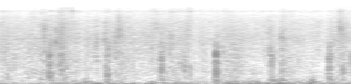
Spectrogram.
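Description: Footsteps of trail runners running on a rocky dirt trail, about three footfalls a second, over a low rumble.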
